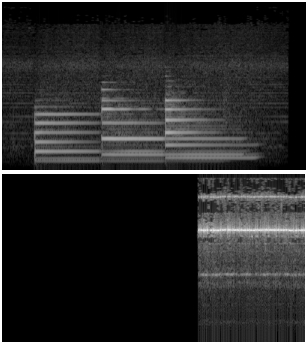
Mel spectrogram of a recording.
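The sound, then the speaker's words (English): Three mellow chime tones sound in sequence, followed by a few seconds of silence, then a loud telephone bell starts ringing continuously with a bright metallic clatter. “Ladies and gentlemen, that phone bell means adventure.”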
